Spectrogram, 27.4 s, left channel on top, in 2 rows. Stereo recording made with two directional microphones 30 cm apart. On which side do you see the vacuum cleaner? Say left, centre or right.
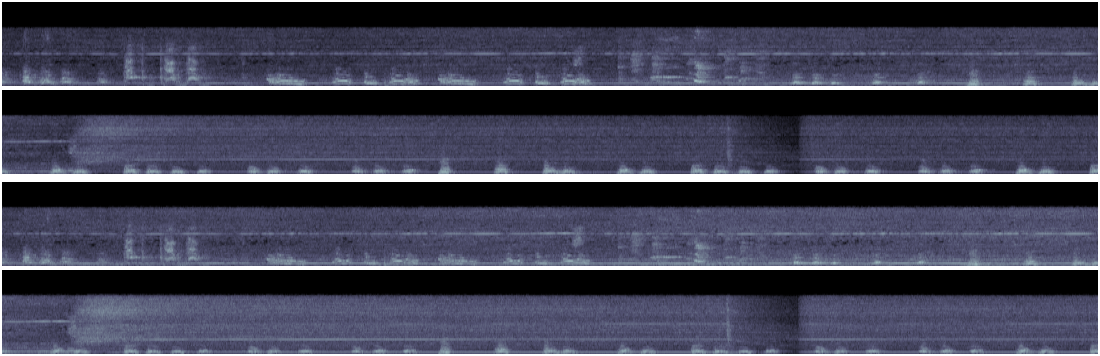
right.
